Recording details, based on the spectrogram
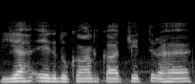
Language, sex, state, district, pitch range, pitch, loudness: Hindi, male, Jharkhand, Deoghar, 135-145 Hz, 140 Hz, -17 LUFS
